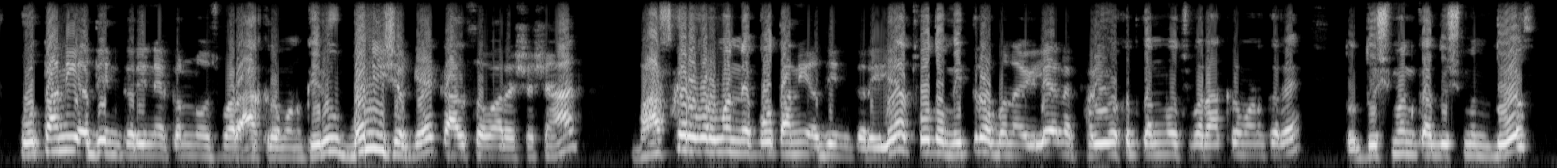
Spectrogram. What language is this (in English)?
Gujarati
